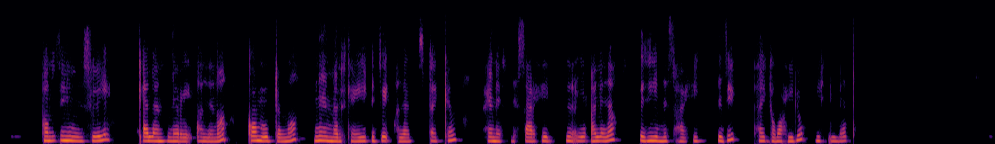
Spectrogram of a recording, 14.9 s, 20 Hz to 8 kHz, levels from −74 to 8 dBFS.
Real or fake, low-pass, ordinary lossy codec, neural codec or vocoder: fake; 7.2 kHz; Opus, 24 kbps; codec, 16 kHz, 1 kbps, FreqCodec, larger model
